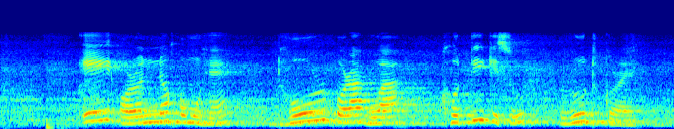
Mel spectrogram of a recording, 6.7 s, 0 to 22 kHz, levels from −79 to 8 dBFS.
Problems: background sounds at intervals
